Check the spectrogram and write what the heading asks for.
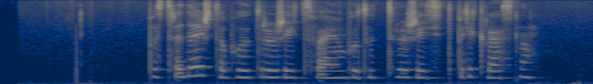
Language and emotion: Russian, positive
